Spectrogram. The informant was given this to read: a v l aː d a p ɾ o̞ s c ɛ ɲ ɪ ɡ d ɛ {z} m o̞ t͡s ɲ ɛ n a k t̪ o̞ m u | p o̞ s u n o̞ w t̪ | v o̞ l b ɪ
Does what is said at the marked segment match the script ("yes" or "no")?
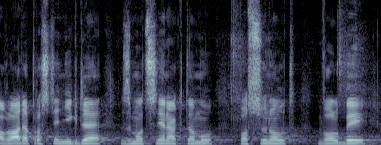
yes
